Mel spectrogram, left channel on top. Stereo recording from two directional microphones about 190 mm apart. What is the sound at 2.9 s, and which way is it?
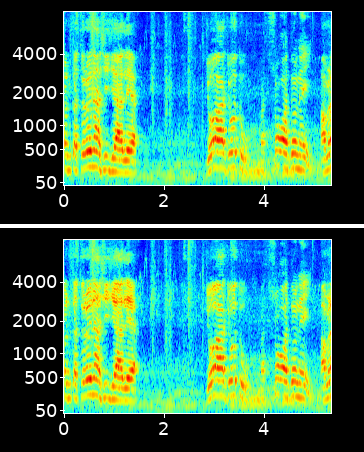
Speech, 15° left (ahead or behind).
